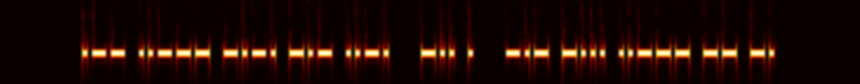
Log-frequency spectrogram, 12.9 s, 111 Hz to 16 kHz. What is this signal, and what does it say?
Morse code, heard as a keyed tone, about 17 wpm, 700 Hz. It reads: W2CKF DE KB2MN
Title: USA Callsign DE Callsign - 5 Characters - 17wpm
